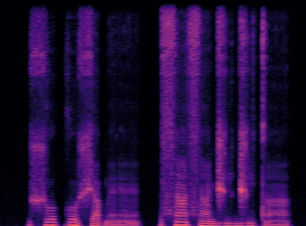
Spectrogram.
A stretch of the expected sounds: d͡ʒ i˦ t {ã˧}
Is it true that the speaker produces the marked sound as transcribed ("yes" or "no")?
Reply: yes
